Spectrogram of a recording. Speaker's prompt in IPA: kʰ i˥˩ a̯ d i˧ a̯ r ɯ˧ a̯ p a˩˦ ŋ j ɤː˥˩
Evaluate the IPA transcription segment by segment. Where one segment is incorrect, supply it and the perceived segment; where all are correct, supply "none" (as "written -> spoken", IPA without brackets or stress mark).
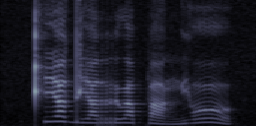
none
